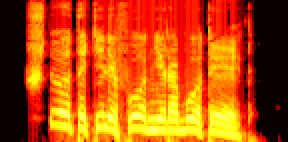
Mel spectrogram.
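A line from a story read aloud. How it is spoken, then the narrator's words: Irritated. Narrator (Russian): раздраженно сказал хозяин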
